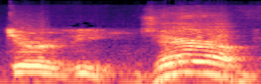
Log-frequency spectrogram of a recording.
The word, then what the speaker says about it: Jervy: Drop the second R from Jerry and put the V there. Oh, so how you pronounce that? Jervy.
